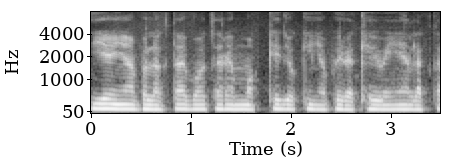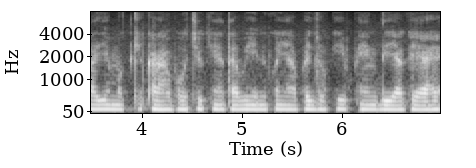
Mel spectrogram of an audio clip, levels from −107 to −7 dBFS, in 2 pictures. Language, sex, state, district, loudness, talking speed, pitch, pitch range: Hindi, male, Chhattisgarh, Kabirdham, -18 LUFS, 300 wpm, 130 Hz, 125-130 Hz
